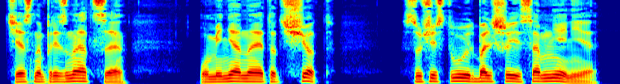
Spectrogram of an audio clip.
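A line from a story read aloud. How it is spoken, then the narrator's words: Thoughtful. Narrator (Russian): задумчиво произнес Стинов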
